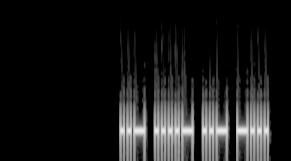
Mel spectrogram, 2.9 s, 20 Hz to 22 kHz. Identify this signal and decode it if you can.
Morse code, heard as a keyed tone, about 34 wpm, 700 Hz. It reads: U4UB
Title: All Cut Numbers - 4-Digit 35wpm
